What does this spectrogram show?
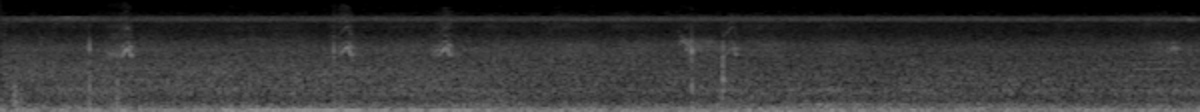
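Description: Small songbirds giving short, high chirps, scattered several times over a few seconds, above a steady low rumble.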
